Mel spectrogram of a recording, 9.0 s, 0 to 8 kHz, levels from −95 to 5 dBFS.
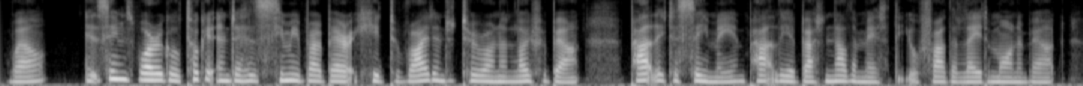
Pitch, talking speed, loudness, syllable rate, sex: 185 Hz, 225 wpm, -20 LUFS, 6.5 syllables/s, female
